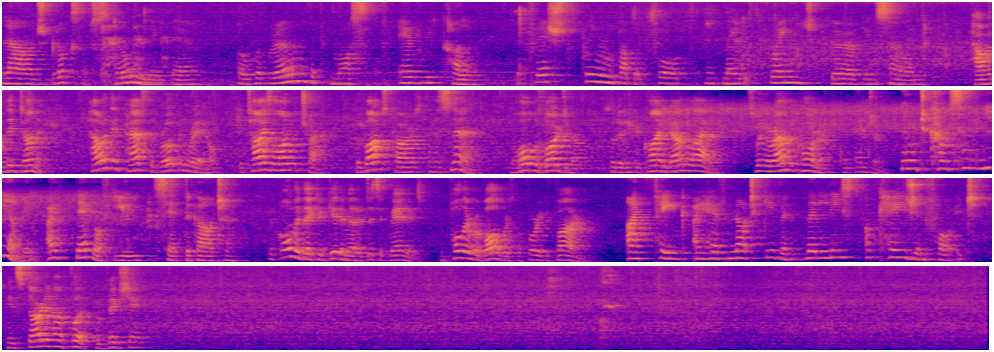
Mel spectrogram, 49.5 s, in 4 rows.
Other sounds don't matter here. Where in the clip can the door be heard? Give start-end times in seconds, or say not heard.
not heard.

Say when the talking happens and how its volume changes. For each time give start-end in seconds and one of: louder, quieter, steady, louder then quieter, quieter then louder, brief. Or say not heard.
0.0-38.9 steady.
